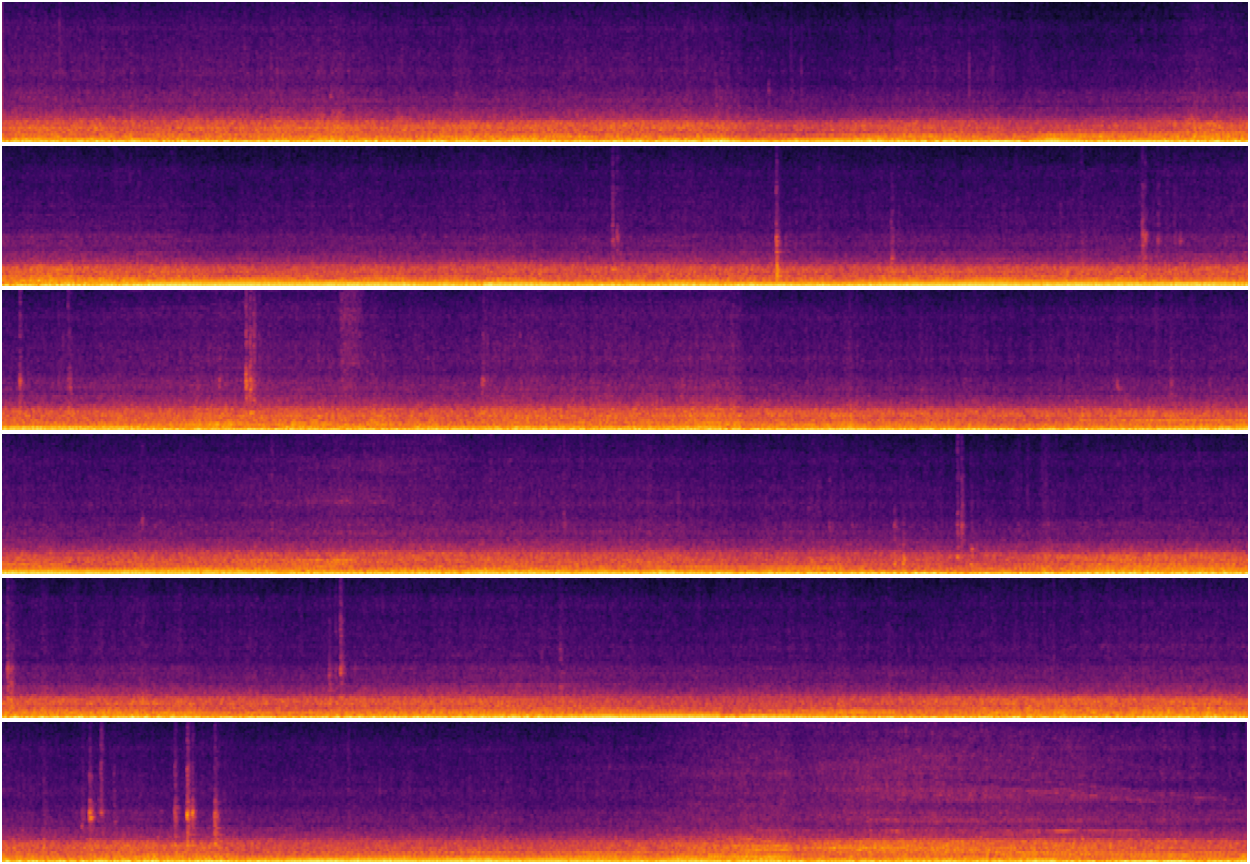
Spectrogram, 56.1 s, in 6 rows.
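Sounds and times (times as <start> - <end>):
car engine revving: 0.0 - 56.0
road and wind noise: 0.0 - 56.0.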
